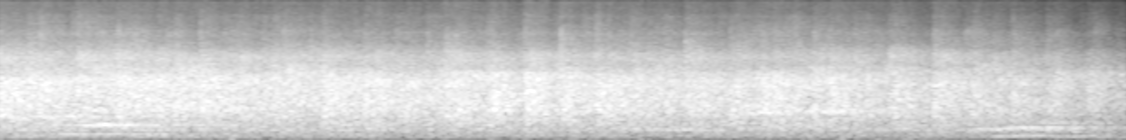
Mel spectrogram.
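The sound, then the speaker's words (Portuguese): A church audience applauds the Lord for a group of girls, a dense, sustained wash of many hands clapping that holds strong for several seconds before gradually tapering off, with faint voices mixed in. “Você pode aplaudir ao Senhor para essas meninas, em nome de Jesus?”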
